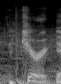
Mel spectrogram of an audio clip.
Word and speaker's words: Keurig: Johnny brought in a coffee maker because Krieg. – Krieg. – Keurig. – Yeah. Keurig. Keurig.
